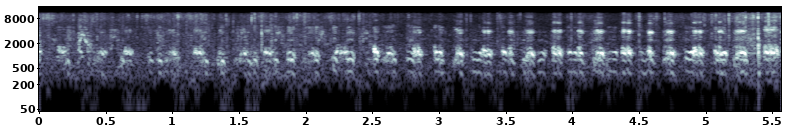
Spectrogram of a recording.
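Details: Chukar partridge on a mountain near dark in June 2018, returning again and again to a tree beside a decoy trap. Loud, clucking chuck notes repeat quickly and evenly, building in strength.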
